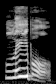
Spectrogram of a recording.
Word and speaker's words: label: label. 요 a 발음은 요 ei 발음이 됩니다.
